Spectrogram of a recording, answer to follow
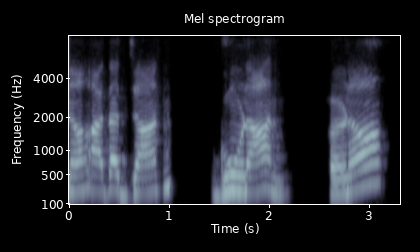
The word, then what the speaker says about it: गुणान: पहले चरण में देखा है प्रकृति पढ़ना है, जान जा पूरा न आधा जान, गुणान अण अण का उच्चारण न जैसा नहीं करना, कहीं लोग गुना ऐसे पढ़ते, गुणान।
